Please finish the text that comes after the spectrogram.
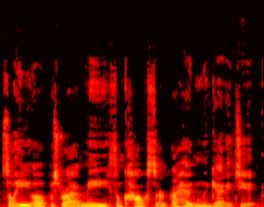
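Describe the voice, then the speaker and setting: A woman's voice: low-pitched, steady tone, a little slow. Congested middle-aged woman vlogging. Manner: chatty, repeats herself, Southern-style "y'all". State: congested, under the weather. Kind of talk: casual vlog talk to viewers.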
